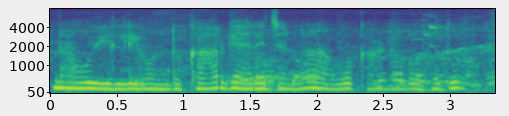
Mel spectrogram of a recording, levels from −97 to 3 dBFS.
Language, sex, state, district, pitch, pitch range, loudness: Kannada, female, Karnataka, Bangalore, 185 Hz, 175-200 Hz, -14 LUFS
